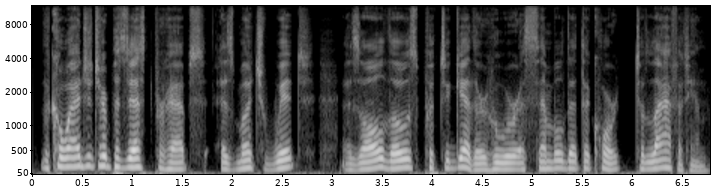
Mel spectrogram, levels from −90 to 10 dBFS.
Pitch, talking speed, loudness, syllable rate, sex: 140 Hz, 195 wpm, -18 LUFS, 5.6 syllables/s, male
